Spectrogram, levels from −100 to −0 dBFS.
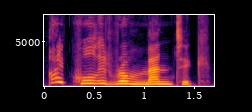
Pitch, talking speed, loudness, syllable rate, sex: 290 Hz, 140 wpm, -17 LUFS, 4.2 syllables/s, female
